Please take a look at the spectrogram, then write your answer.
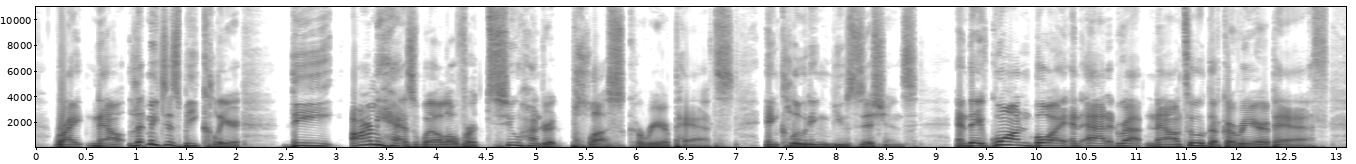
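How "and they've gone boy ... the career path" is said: clumsy, bad, put-on Jamaican accent. Speaking to the audience, later apologizing for it: terrible Jamaican accent. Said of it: "Sorry about my terrible accent".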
